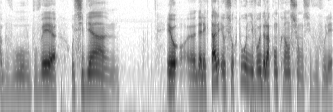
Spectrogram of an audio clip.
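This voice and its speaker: A man with a Portuguese accent speaks at a fairly slow pace, with long, frequent pauses and a medium pitch. His tone is dark and mellow, and the sound is dry and close with no echo. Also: ordinary pitch variation, big swings in loudness. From Corsica. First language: Portuguese (speaking French). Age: 20s. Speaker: university student. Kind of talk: testimony. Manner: halting.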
